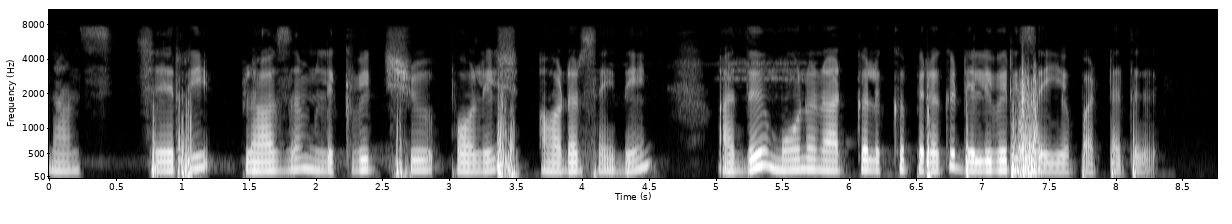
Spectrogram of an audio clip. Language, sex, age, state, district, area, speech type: Tamil, female, 30-45, Tamil Nadu, Tiruvarur, rural, read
